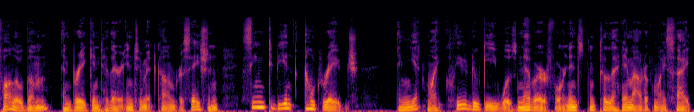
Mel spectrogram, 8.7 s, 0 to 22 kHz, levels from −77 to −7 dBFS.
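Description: At 0.65 s and again at 6.63 s, the speech has a tiny skip. This is overlap between stream segments. Two segments claimed the same roughly 12 ms. The player cut that stretch, so the waveform jumps. The skips recur six seconds apart.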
